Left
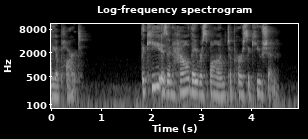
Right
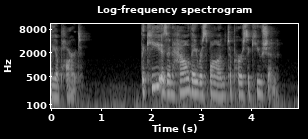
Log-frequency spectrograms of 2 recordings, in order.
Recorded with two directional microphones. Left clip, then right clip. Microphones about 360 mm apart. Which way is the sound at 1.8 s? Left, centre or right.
Centre.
